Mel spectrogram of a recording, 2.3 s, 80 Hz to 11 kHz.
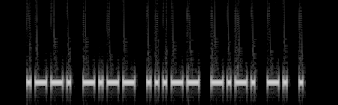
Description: Morse code, heard as a keyed tone, about 46 wpm, 700 Hz. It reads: PY3CNE
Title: DXCC-100 Call Signs - 6 Characters - Repeated 3x - 45wpm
